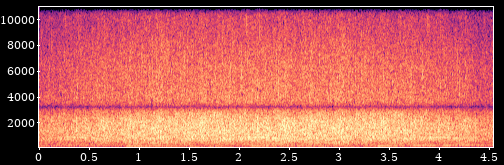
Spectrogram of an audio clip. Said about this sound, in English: Oh, sorry. Was the applause at the wrong moment? My bad.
